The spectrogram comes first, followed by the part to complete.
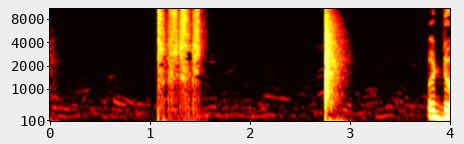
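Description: Two short swishes in otherwise near silence: a quick flurry of swishes about a second in, then a single swish a second and a half later.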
